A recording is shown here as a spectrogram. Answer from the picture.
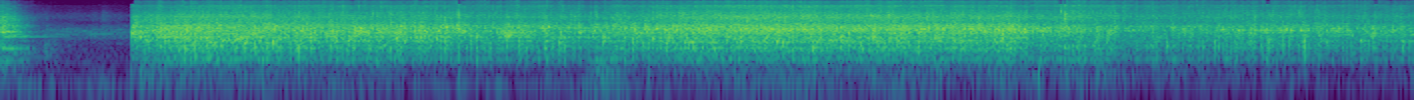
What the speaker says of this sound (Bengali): আমার তেলটা গরম হয়ে গেছে, ফুলকপিটাকে একটু ভেজে নেব।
